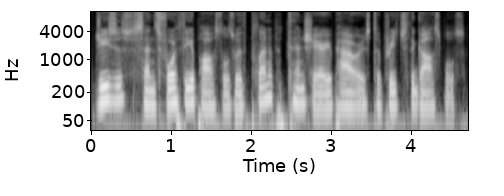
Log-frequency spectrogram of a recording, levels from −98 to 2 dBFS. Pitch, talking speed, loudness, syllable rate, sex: 110 Hz, 155 wpm, -20 LUFS, 4.9 syllables/s, male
